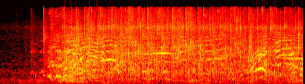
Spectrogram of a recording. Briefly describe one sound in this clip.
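A group of young women shout and cheer with excitement in a large hall.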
